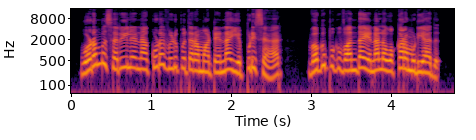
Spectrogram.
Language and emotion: Tamil, angry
